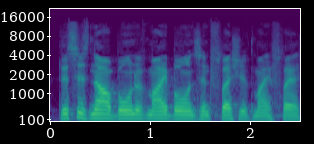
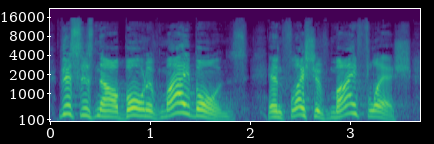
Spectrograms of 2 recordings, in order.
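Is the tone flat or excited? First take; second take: flat; excited. First: It is said in a flat, unexcited way. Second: It is said in an amazed, excited way.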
